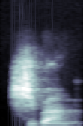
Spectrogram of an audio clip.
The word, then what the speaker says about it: shebang: As Shivan Okay, this ash exclamation is pronounced as shebang.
